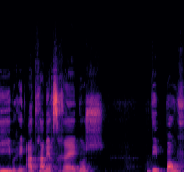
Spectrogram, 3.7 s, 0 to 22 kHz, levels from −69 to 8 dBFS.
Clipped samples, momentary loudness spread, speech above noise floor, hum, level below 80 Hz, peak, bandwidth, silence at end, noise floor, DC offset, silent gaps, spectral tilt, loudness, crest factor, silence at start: under 0.1%; 13 LU; 30 dB; none; -66 dBFS; -6 dBFS; over 20 kHz; 0 s; -58 dBFS; under 0.1%; none; -1.5 dB/octave; -27 LUFS; 24 dB; 0 s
